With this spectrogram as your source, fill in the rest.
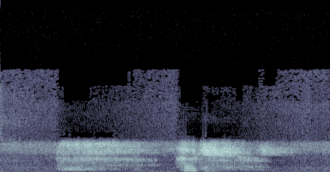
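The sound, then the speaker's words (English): A person takes a deep breath: two soft, breathy rushes of air, the second louder and noisier than the first, with no talk. “All right, let me hear you take a deep breath.”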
